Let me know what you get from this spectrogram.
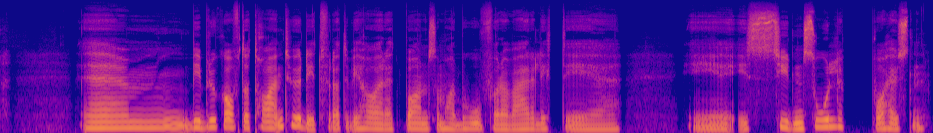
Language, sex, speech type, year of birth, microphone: Norwegian, female, spontaneous, 1972, Shure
